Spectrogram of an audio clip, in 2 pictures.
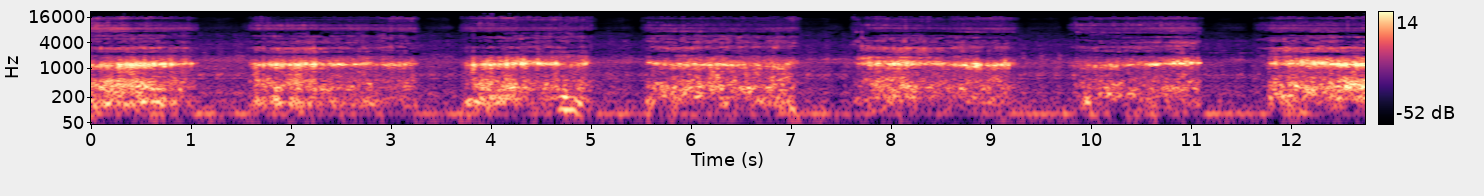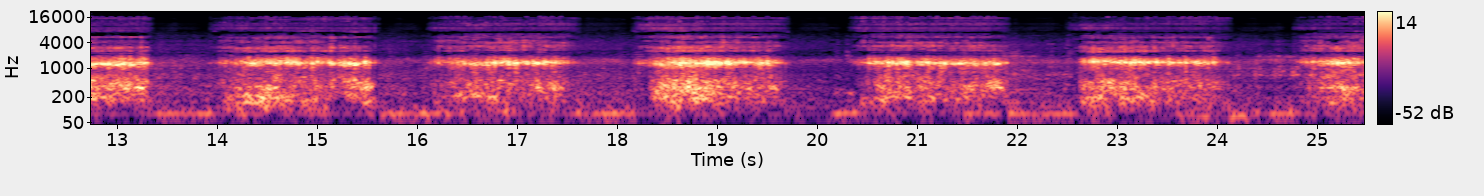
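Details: Steady rhythmic snoring with a rough, vibrating noise on each breath from a person sleeping while sitting on a library bench.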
